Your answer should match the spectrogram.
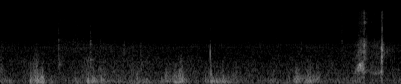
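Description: Wind buffeting a camcorder microphone in irregular low gusts, with two sharp clicks close together near the end.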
